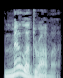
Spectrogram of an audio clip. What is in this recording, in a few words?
"melodrama", pronounce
